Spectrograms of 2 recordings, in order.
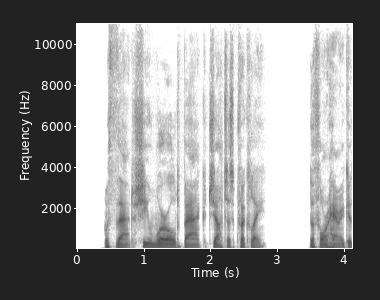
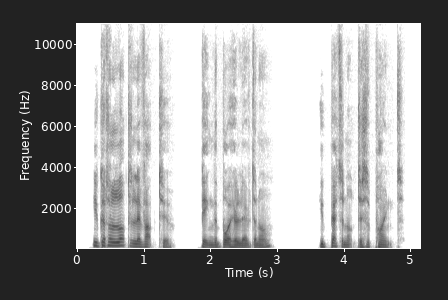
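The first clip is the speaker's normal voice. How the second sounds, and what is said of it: Posh received pronunciation accent, slightly bitter. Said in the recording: “she said in a posh, received pronunciation accent. Though Harry did detect a note of bitterness in her voice”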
